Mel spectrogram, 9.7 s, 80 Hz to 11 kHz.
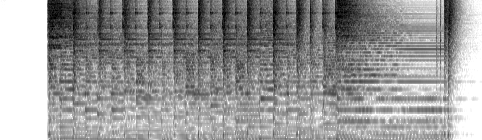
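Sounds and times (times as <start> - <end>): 
rock music ending: 1.0 - 9.6.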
